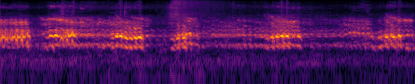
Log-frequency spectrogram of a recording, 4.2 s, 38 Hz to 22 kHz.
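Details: Breeding-season love song of Dybowski's brown frogs: short rattling pulsed croaks in about six bursts, roughly one every 0.7 seconds, nasal and harmonic-rich, with fainter callers in the background.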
